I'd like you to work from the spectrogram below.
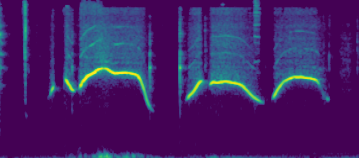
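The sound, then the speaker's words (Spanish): A person on a ranch whistles loudly to call across it, in three long, arching calls, each rising then falling in pitch, with short gaps between. A brief low rumble sits under the first call; no one speaks. “Porque allá gritos, güey, o chiflidos.”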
